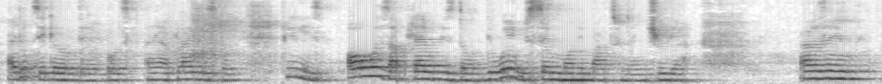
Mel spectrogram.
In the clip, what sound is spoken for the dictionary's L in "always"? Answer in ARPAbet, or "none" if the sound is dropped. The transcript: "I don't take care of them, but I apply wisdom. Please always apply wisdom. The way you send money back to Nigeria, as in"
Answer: L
